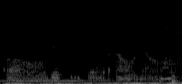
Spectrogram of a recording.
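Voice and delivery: ordinary talk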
